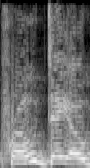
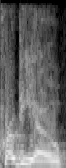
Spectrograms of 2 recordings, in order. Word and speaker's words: Pro Deo: with elaine metcalf of pro deo youth center not proteo prodeo right that's right we want to say it right we'll take it either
